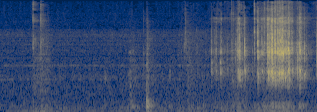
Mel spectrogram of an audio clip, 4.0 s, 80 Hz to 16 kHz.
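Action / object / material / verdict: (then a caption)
tap / mechanical keyboard with plastic keycaps / plastic / none. Fingertips type on the upper rows of a backlit ROCCAT G65 mechanical keyboard with plastic keycaps. Sparse, bright plastic clacks with short ring give way to a quicker, louder flurry of keystrokes near the end.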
